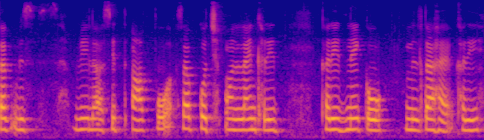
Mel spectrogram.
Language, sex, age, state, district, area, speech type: Hindi, female, 18-30, Madhya Pradesh, Chhindwara, urban, spontaneous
